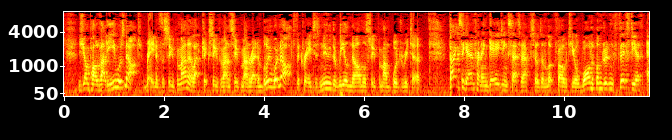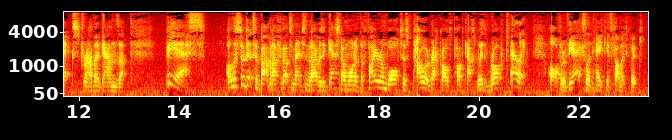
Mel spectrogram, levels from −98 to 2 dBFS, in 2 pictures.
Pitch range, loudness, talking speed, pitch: 135-175 Hz, -16 LUFS, 195 wpm, 150 Hz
